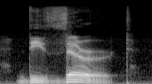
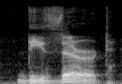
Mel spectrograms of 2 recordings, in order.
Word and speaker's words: dessert: Se pronuncia de la siguiente manera: dessert, dessert. El acento va en la segunda sílaba.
